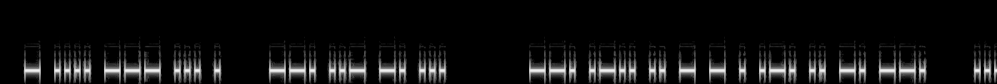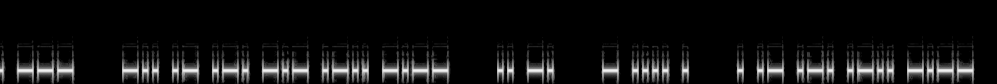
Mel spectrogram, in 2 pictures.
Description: Morse code, heard as a keyed tone, about 24 wpm, 650 Hz. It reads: THOSE GUNS GLITTERING SO DARKLY IN THE EARLY
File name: Chapter 15 - 24 WPM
